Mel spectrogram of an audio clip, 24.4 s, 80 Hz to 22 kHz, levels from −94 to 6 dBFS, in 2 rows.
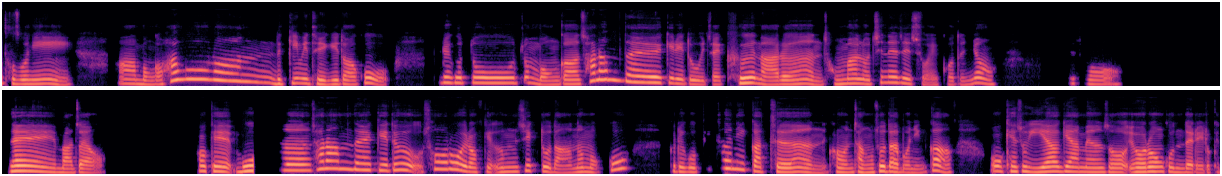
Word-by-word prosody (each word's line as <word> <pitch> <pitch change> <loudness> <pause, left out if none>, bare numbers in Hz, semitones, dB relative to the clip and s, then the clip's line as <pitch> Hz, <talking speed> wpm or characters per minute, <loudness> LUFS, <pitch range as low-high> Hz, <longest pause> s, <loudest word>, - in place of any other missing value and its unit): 부분이 195 -4 -3 0.4
아 205 -1 -3
뭔가 185 -2 -4
황홀한 355 - +1
느낌이 220 +2 -2
들기도 190 -1 -1
하고 180 +1 -1 0.5
그리고 250 -1 0
또 240 -1 +3
좀 255 -1 -4
뭔가 180 +3 -1
사람들끼리도 265 - +2
이제 175 0 -6
그날은 190 -5 +2
정말로 205 +2 -2
친해질 255 0 -2
수가 85 - -11
있거든요. 185 - -5 0.7
그래서 195 -4 -9 1.1
네. 235 -4 +5
맞아요. 175 -1 -2 0.9
그렇게 230 -4 +2
모든 270 +5 +2
사람들끼도 295 -4 +1
서로 325 -3 +1
이렇게 200 -3 0
음식도 215 +3 -3
나눠 170 +3 -4
먹고 285 - -3 0.3
그리고 200 -4 -3
피크닉 330 - -3
같은 195 -6 0
그런 185 -2 -3
장소다 195 +3 +2
보니까 180 +5 -1 0.4
어 235 -2 +1
계속 225 -1 -1
이야기하면서 205 -2 +1
여러 200 +3 +4
군데를 185 -5 -2
이렇게 165 +2 -11
215 Hz, 270 characters per minute, -20 LUFS, 190-255 Hz, 1.1 s, 네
